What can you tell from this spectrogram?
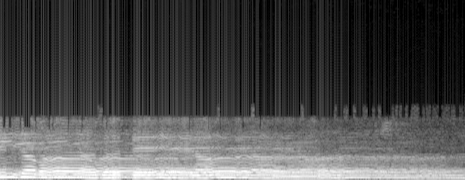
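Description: Male naat reciter singing the closing phrase of an Urdu naat, drawing the melody out in long, ornamented curls of pitch. The voice grows steadily quieter toward the end as the naat finishes.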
